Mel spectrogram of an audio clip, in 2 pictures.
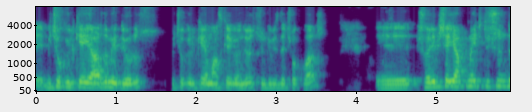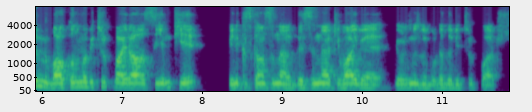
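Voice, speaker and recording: Speaking in an ordinary speaking voice, a man with a fairly high pitch keeps a fairly even intonation at a fairly quick pace. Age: 30s. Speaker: podcast co-host. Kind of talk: casual chat.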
